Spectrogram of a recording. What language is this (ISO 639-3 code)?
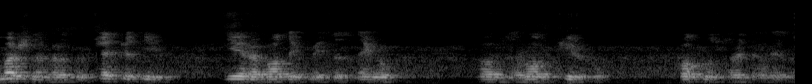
bul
